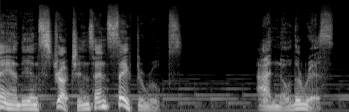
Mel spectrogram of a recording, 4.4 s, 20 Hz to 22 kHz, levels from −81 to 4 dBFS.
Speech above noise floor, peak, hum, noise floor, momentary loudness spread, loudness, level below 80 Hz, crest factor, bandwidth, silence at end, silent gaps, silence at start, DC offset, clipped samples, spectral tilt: 27 dB; -4 dBFS; none; -47 dBFS; 16 LU; -20 LUFS; -46 dBFS; 18 dB; 18 kHz; 0 s; none; 0 s; under 0.1%; under 0.1%; -5 dB/octave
